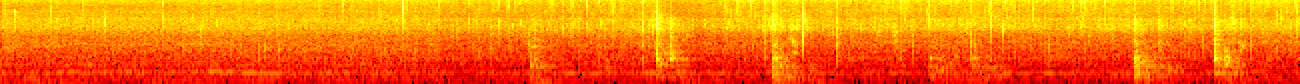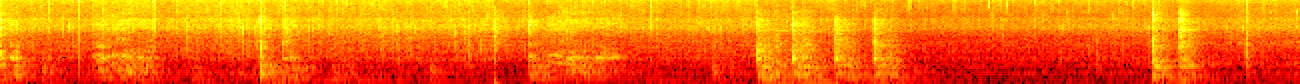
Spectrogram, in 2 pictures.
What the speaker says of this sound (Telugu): ఫస్ట్ అయితే కళాయి పెట్టేసుకొని అందులో ఆయిల్ ఆనియన్స్ అలానే పచ్చిమిర్చి కరివేపాకు అనేవి వేసుకున్నానండి ఇప్పుడు వీటిని మంచిగా వేయించుకుంటున్నాను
